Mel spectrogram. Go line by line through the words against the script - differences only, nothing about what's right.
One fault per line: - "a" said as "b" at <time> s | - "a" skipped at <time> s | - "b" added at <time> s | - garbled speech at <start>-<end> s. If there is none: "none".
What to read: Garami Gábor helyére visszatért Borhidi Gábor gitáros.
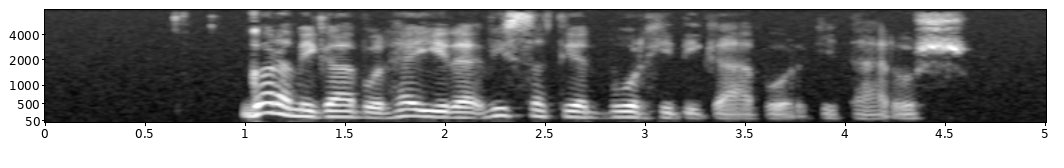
none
